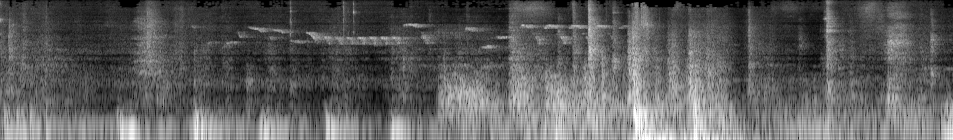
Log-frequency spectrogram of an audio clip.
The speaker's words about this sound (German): Ich schließe wirklich mal die Fenstertür, weil dieser Vogel irgendwas gegen mich hat wahrscheinlich und mich die ganze Zeit beleidigt.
